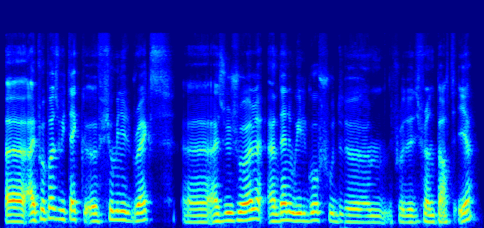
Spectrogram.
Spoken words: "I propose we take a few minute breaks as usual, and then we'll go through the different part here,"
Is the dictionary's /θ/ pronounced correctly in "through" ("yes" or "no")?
no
